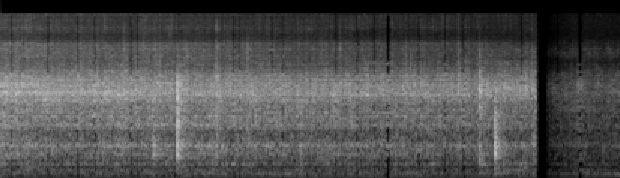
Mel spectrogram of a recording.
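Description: Tomato pulp with onions sizzling steadily in a nonstick pan as a spatula stirs it, with a few light scrapes against the pan. The sound cuts off suddenly near the end.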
